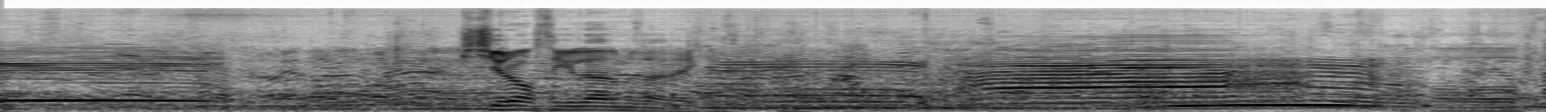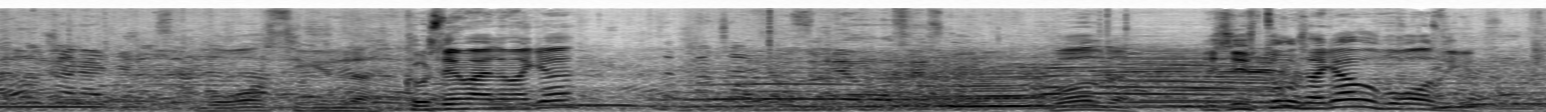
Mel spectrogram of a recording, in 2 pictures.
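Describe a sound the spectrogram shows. A crowd of men chatter and call out all around outdoors.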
